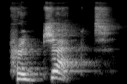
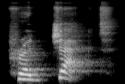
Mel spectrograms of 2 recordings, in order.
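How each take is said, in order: First: The stress is on the second syllable. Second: The same.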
